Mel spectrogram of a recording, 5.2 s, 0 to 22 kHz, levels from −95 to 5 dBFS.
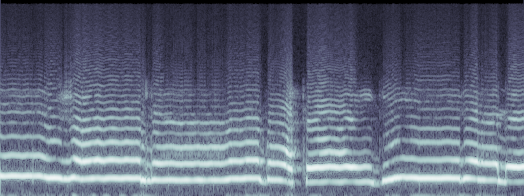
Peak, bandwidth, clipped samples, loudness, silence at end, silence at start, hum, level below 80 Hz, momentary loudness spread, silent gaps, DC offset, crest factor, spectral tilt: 0 dBFS; 8.2 kHz; under 0.1%; -6 LUFS; 0 s; 0 s; none; -46 dBFS; 3 LU; none; under 0.1%; 6 dB; -5 dB/octave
